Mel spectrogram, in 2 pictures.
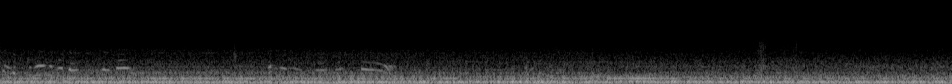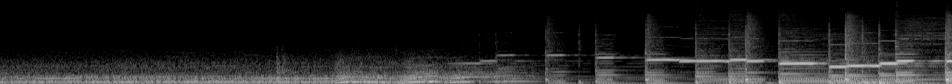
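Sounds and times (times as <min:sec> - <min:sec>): vehicle engine running: 0:00.0 - 0:15.1.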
